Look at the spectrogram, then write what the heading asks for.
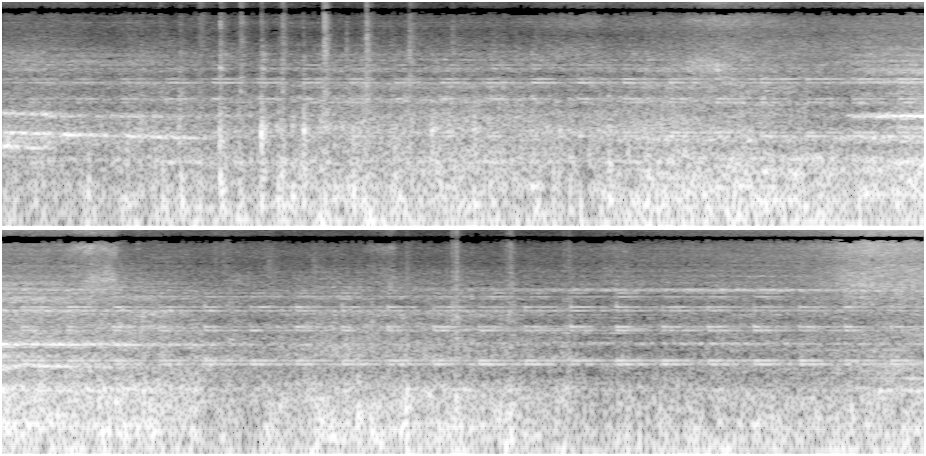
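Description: Keihan electric commuter train rolling slowly past: a steady rumble of wheels on rail, with sharp clicks as the wheels cross rail joints and a brief motor whine partway through.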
